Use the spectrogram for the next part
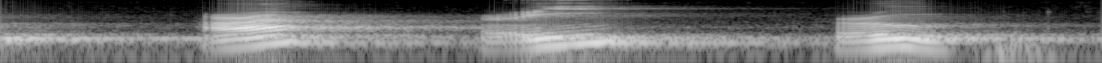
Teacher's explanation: عین کی آواز نرم اور بغیر جھٹکے والی۔ عین زبر آ، عین زیر عی، عین پیش رو، آ عی رو۔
